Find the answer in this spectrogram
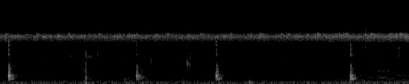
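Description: Crickets chirring in a steady, high-pitched chorus, with a few faint soft ticks scattered through.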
